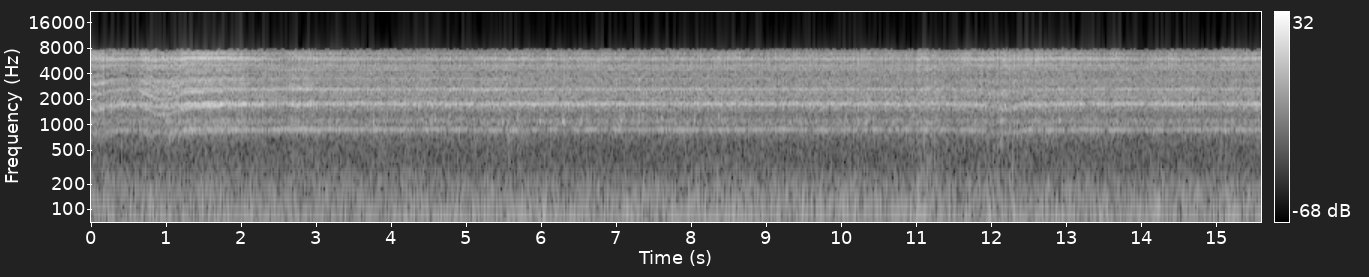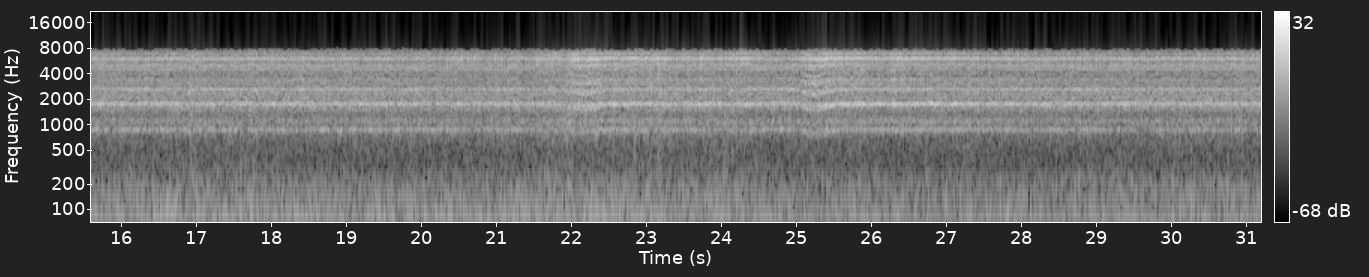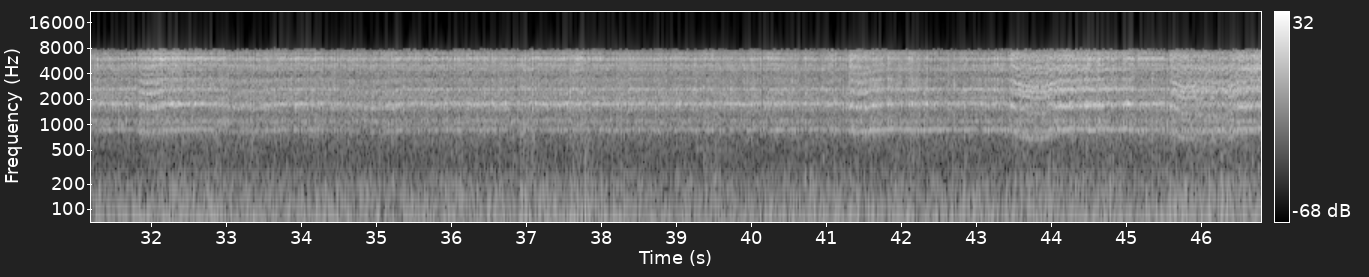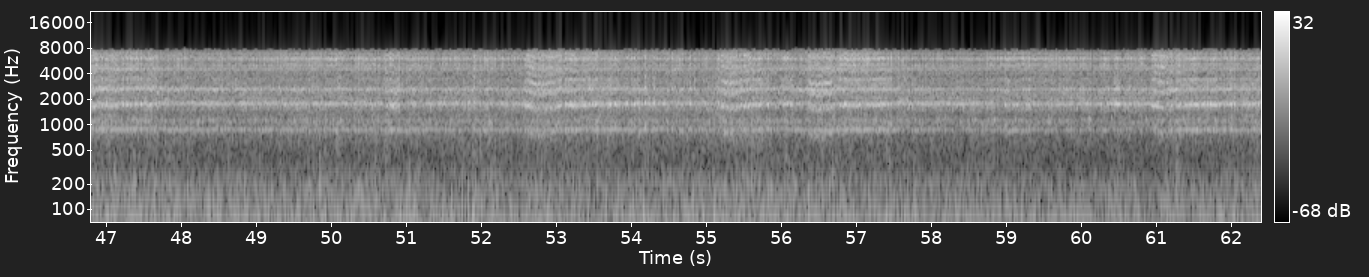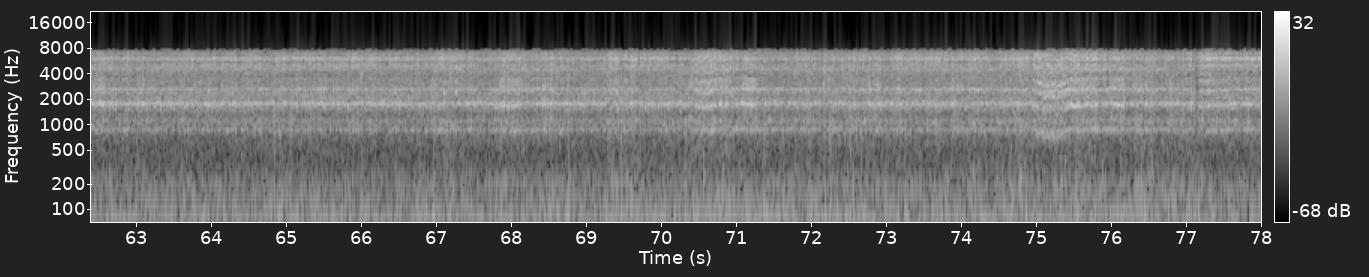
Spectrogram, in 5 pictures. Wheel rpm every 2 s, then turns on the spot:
220, 230, 230, 230, 230, 230, 230, 230, 230, 240, 230, 230, 230, 230, 230, 230, 230, 230, 230, 240, 230, 230, 220, 220, 230, 230, 230, 230, 230, 230, 230, 230, 240, 230, 230, 230, 230, 230, 230.
none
